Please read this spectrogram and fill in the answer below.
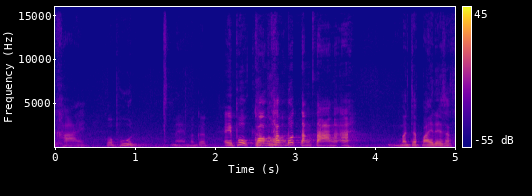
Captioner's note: laughs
